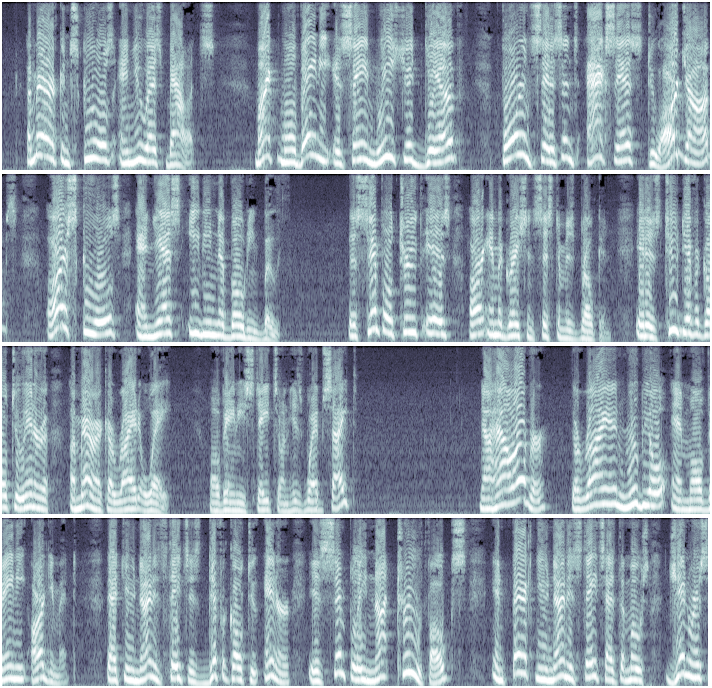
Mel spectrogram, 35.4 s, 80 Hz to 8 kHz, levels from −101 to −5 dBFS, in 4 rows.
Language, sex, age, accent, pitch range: Japanese, male, 60-79, American, 175-245 Hz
